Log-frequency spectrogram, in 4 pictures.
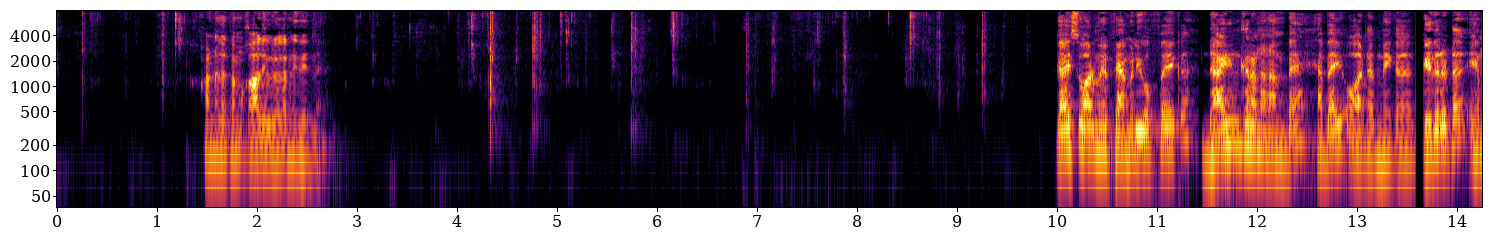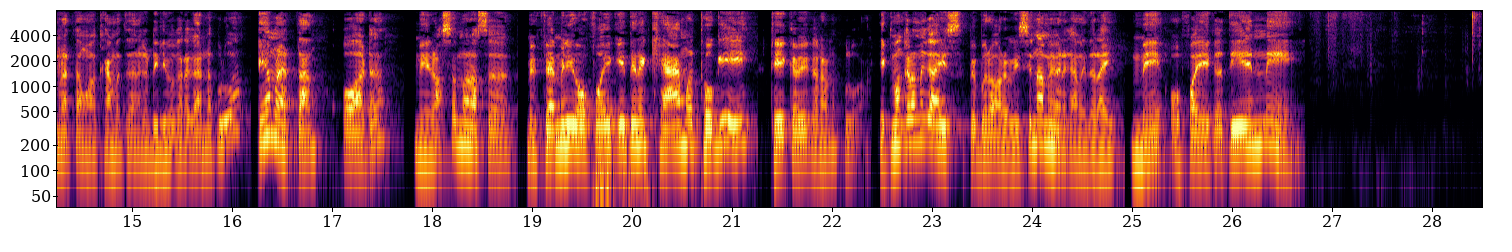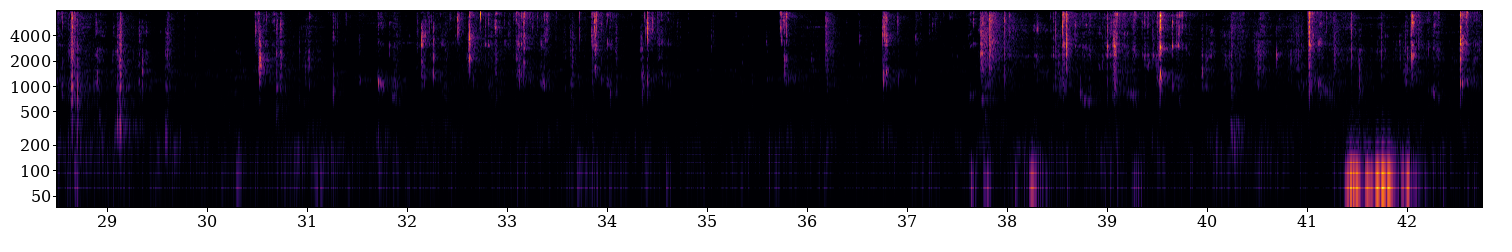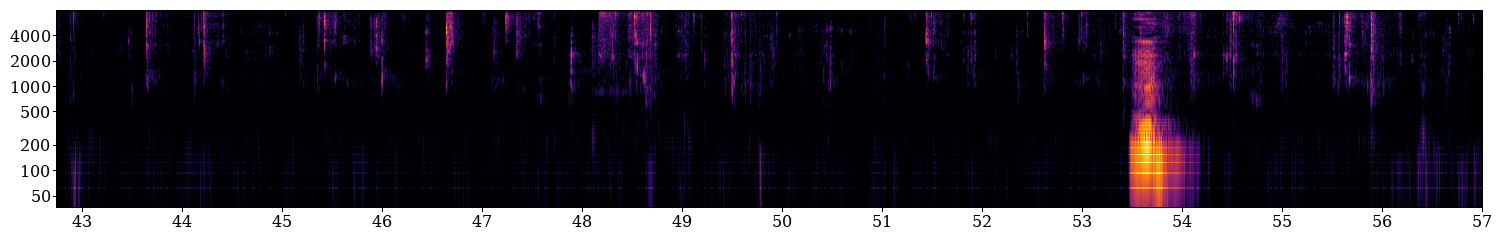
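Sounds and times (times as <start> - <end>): person chewing food: 0.0 - 1.6, 2.7 - 10.0, 26.7 - 57.0.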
